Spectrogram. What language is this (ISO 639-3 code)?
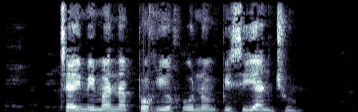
qxu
